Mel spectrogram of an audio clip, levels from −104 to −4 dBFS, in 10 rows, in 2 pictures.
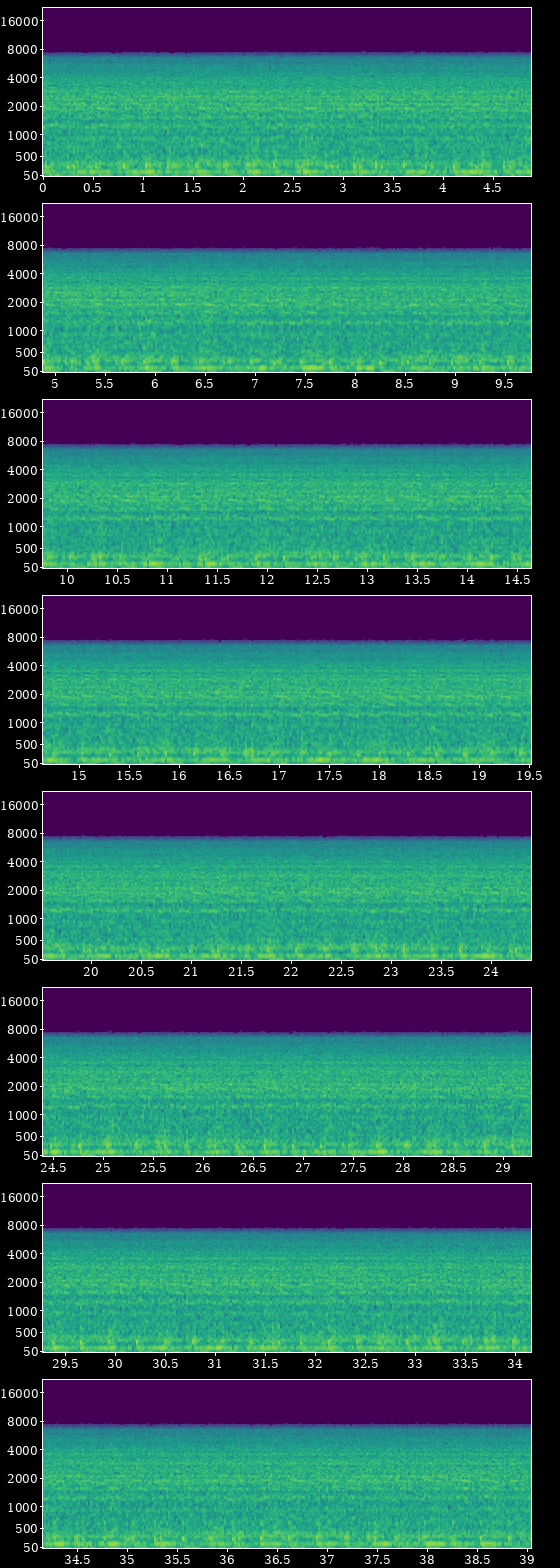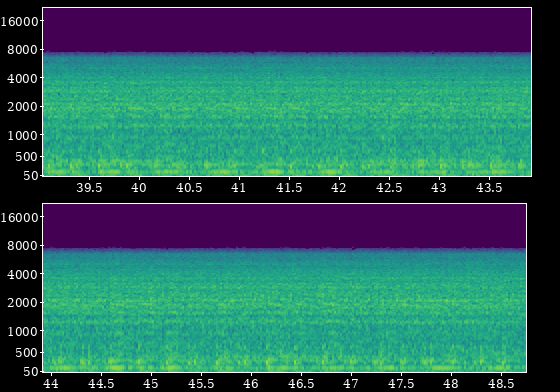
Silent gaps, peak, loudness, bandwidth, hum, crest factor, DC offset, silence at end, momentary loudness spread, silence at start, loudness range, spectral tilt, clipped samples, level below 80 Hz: none; -8 dBFS; -22 LUFS; 7.4 kHz; none; 14 dB; under 0.1%; 0 s; 1 LU; 0 s; 1 LU; -2.5 dB/octave; under 0.1%; -38 dBFS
